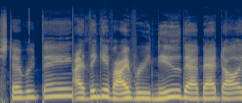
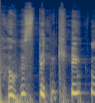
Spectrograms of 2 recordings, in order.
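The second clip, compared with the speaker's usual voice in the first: high-pitched words through real laughter; laughing; 10 semitones higher, 3 dB louder than usual. Real, not acted. Confessing a dark thought about the girls, really laughing.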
